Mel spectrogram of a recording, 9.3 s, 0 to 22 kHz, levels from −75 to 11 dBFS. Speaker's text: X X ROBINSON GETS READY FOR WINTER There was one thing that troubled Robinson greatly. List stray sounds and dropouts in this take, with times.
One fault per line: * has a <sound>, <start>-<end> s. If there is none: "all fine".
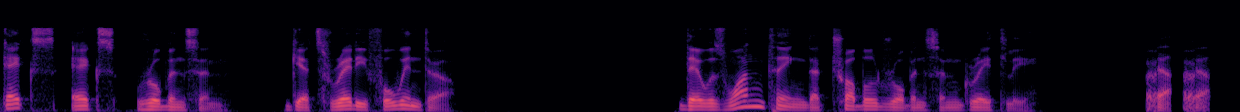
* has a laugh, 8.6-9.1 s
